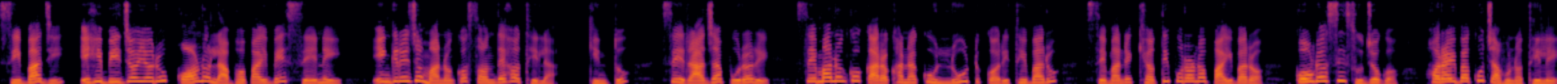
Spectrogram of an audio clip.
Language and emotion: Odia, neutral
